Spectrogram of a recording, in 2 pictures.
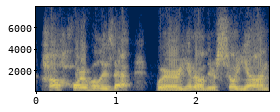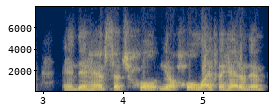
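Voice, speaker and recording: A man's voice: mid-range voice, moderate pace. A man from Serbia, a guest on a health talk show, talking earnestly and rambling with many fillers. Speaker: chiropractor guest. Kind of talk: casual talk show chat. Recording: muffled lo-fi audio.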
